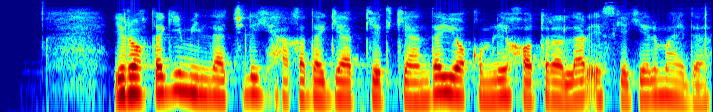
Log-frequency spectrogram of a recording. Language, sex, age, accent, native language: Uzbek, male, 25-34, Andijon, Uzbek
